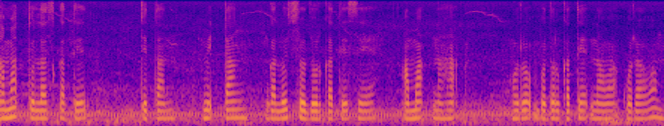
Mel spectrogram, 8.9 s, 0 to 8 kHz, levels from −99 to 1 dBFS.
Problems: background conversations at intervals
